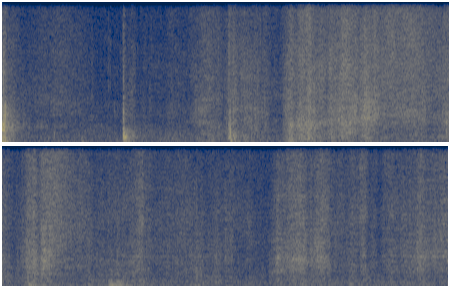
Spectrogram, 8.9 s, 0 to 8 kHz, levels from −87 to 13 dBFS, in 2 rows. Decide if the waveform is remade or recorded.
recorded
